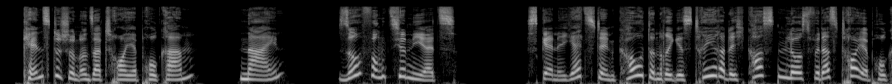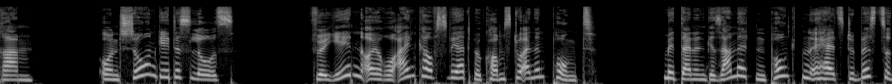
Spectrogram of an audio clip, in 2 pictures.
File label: de female; lektoring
